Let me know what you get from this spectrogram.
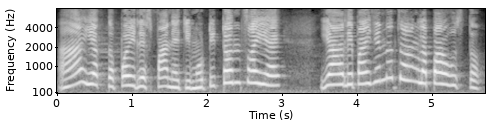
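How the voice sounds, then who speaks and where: A woman's voice: very high-pitched, lively intonation, measured pace, a bit bright, heavily acted. A woman voicing a chatty, nosy but helpful older village housewife in a cartoon, speaking colloquial Vidarbha Marathi full of exclamations. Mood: chatty, grumbling. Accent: Varhadi Marathi, Vidarbha. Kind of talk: rural family cartoon dialogue.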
